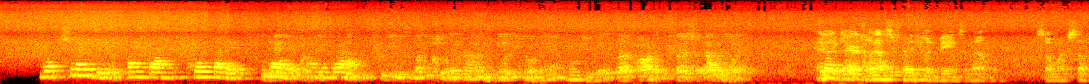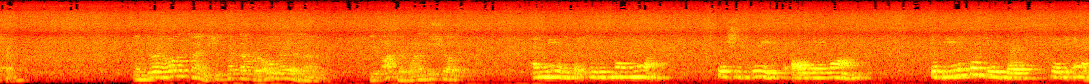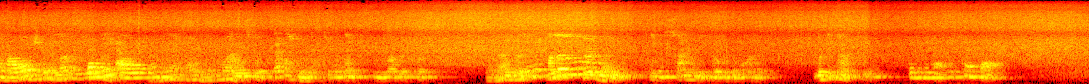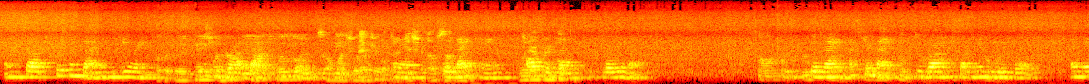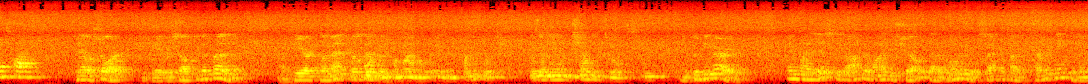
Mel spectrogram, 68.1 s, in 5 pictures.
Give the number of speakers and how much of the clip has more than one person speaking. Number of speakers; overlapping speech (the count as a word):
five, about 30%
